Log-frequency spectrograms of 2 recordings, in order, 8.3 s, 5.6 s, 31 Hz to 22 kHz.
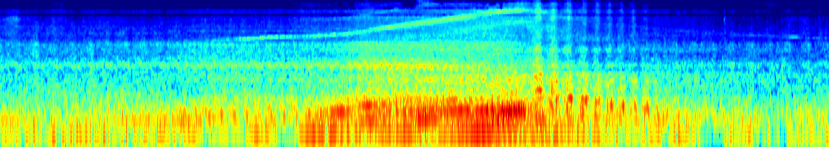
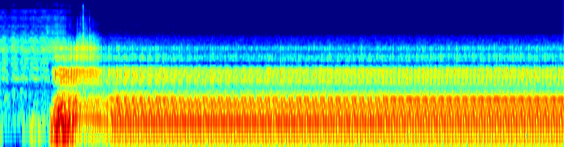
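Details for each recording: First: Diesel truck with 6.0 Powerstroke and stage one Power Max tune, died on the way home: revs up with rising turbo whistle, then drops to uneven, choppy idle; owner suspects fuel gelling. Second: Cold start of a mostly stock, leveled 2023 Ford F-150 with 4-inch MBRP straight-pipe cat-back exhaust: starter whirs, engine fires with a loud bark, then settles into a deep, even, throaty fast idle; louder than usual.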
